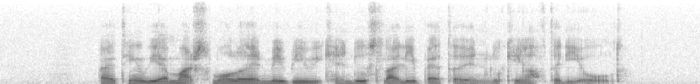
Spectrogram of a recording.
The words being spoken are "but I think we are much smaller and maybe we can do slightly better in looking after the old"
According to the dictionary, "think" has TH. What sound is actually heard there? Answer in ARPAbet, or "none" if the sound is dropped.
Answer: T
